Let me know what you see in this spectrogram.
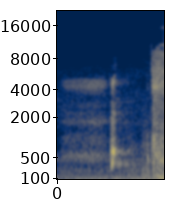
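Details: A single sneeze induced with a Q-tip by someone not naturally sneezy, after a cleaning product, probably Clorox, burned the nose: a short sharp burst, then a louder noisy rush at the end.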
